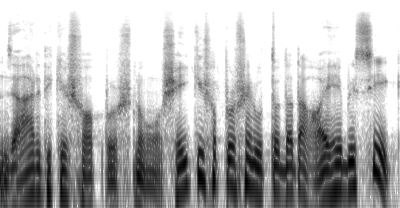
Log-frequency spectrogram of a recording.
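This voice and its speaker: A man playing a sharp detective in a Bengali audio drama, speaking with rhetorical, theatrical questioning. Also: lowish voice, big pitch swings, normal speed, no echo, clean studio sound. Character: sharp, theatrical male detective unmasking a killer.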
